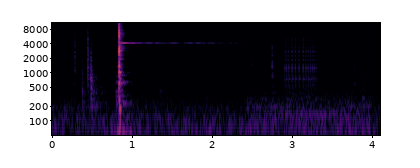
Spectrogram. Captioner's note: lamp clicking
